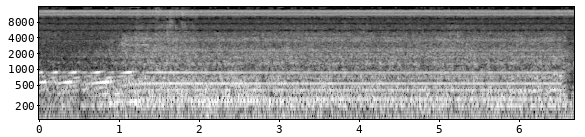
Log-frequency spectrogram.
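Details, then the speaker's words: Truma camper heater showing fault code 525: fan holds one steady low hum and never steps up to second speed, and the gas solenoid valve doesn't engage, so the burner never fires; heater fan stuck at low speed. "Non, il passe pas, le ventilateur passe pas à la deuxième vitesse et l'électrovanne ne s'enclenche pas."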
